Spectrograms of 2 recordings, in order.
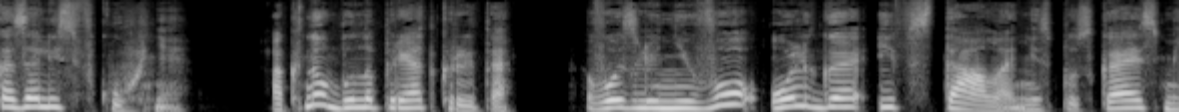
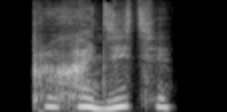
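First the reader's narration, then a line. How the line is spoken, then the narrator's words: Still frightened, female. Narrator (Russian): добавила все еще испуганно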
